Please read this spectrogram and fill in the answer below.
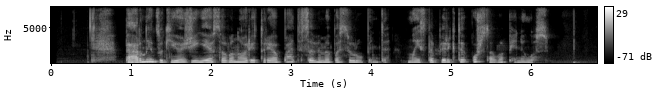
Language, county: Lithuanian, Klaipėda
